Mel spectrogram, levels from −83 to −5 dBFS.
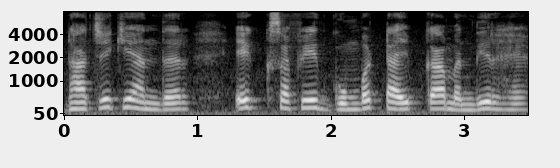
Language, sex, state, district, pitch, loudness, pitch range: Hindi, female, Bihar, Gopalganj, 190 Hz, -23 LUFS, 180-220 Hz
